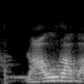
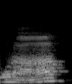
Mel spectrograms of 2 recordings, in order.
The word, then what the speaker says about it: Laura: 라우라가 아니고요 로라 오케이 AU는 둘이 붙어 있으면 무슨 소리 낸다? 오 소리 낸다 했습니다 오 소리 로라 그러면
